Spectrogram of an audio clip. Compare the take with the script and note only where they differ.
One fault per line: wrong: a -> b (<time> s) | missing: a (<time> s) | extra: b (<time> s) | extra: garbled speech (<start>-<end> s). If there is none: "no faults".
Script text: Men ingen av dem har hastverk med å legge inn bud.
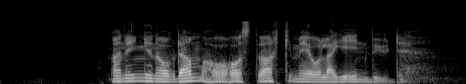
no faults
